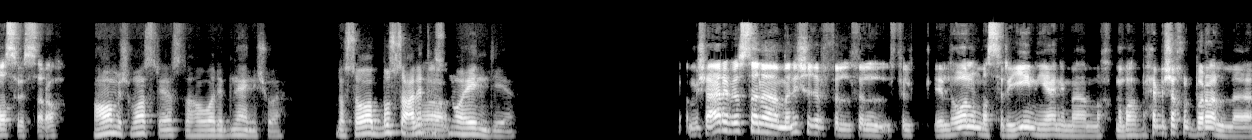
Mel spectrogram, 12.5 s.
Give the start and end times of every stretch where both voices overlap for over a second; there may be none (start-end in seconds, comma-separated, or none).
none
